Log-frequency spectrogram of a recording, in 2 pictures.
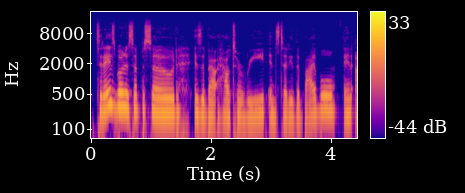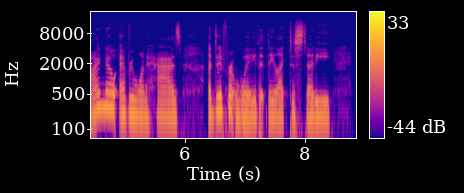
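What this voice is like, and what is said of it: Nasal, stuffed-up voice. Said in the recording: “my voice sounds nasally. It's because my nose is a little bit stuffed up”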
